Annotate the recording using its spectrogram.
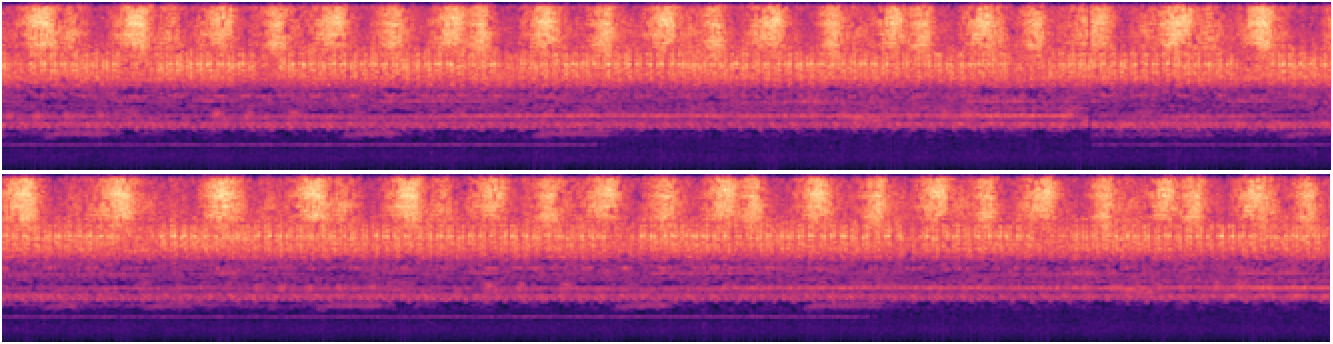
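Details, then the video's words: Many crickets trilling together in a forest at night, a bright high continuous shimmer beating in rapid even pulses, with a faint steady tone appearing and dropping out twice. "Forest Sounds and Cricket Conversations at Night"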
